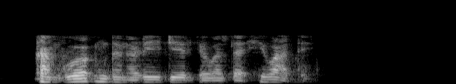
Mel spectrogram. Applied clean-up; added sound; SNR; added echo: neural mask model DeepFilterNet 3.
